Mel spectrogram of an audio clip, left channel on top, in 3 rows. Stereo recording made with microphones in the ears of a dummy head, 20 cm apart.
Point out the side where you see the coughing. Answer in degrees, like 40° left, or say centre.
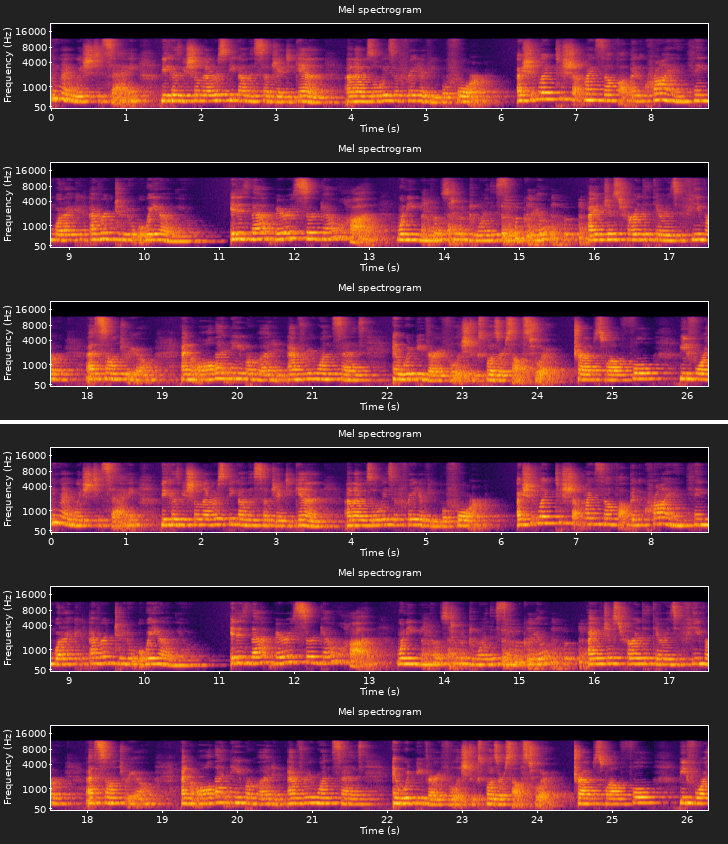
10° left.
